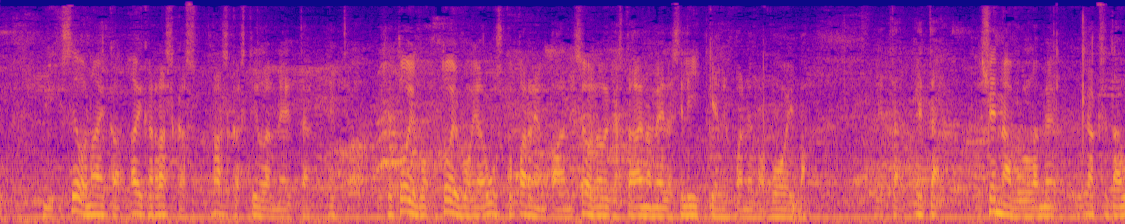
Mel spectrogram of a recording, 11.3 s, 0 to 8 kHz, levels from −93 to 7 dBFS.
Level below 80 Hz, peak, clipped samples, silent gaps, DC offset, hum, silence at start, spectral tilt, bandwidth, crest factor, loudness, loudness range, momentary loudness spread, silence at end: -32 dBFS; -2 dBFS; under 0.1%; none; under 0.1%; none; 0 s; -7.5 dB/octave; 8 kHz; 14 dB; -15 LUFS; 3 LU; 8 LU; 0 s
